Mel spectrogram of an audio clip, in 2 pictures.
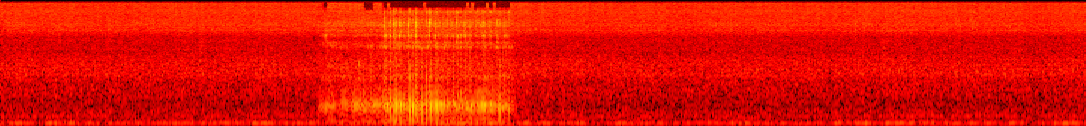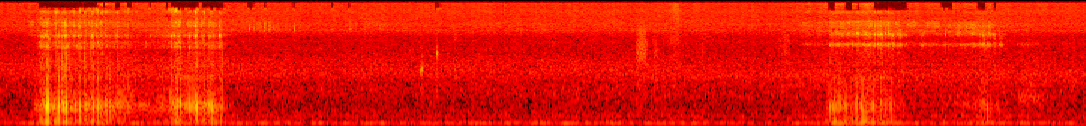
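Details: Animal snoring while asleep: slow, rattling snores about every six to seven seconds over quiet room noise.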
